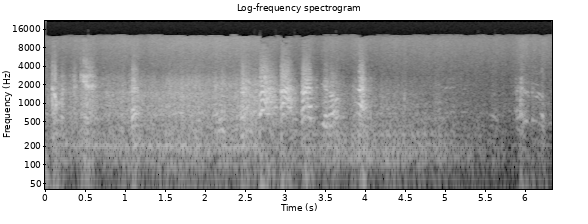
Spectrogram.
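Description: Indistinct men's voices over a steady low hum of street noise; the voices stop about four seconds in and the background then fades.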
